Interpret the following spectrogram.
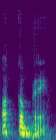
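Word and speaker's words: Ottobre: সেপ্টেমব্রে এখানে টি টা হচ্ছে ত এর মত উচ্চারণ হবে সেম্ব্রে সেত্তামরে তারপর হচ্ছে অক্টোবর অক্টোবরটা হচ্ছে অত্যবরে অতব্রে আর টা আর টা হচ্ছে এর রে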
